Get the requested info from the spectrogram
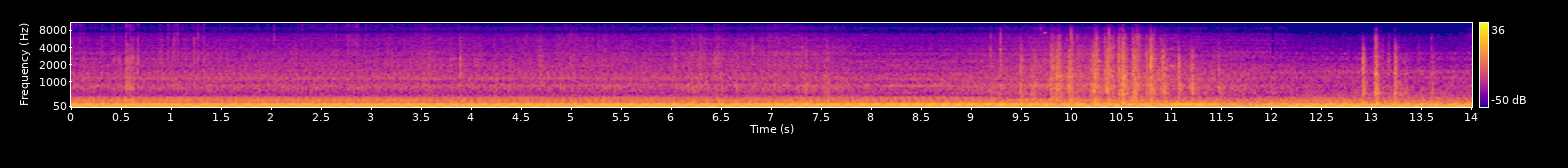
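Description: Kubota KX040 mini excavator's diesel engine running steadily under hydraulic load as the grading bucket works soil. About ten seconds in comes a quick clatter of rapid clicks, with a few more near the end.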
